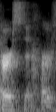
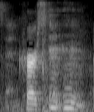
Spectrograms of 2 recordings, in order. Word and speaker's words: Kirsten: Her actual nickname she emailed in is Kirsten. It rhymes with Sir. Okay, so I got it right. Yeah. Kirsten. – Kirsten.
